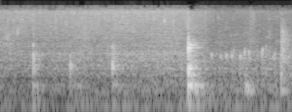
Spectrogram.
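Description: A spoon scrapes and stirs through pepper and blended tomato frying in a pot, giving soft, irregular knocks and scrapes over a faint sizzle, quiet and close.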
